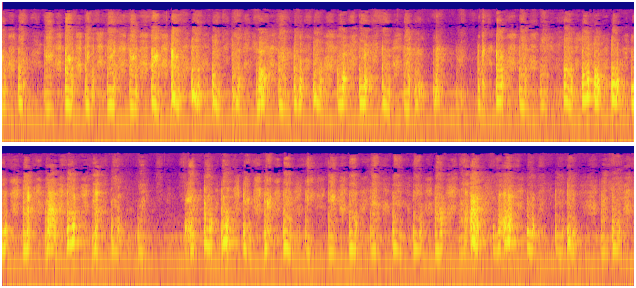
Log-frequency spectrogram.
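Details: Spider monkey vocalizing in rapid, breathy chattering pulses, about four per second and uneven in loudness, broken by a brief pause near the middle, with a constant low hum running underneath.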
